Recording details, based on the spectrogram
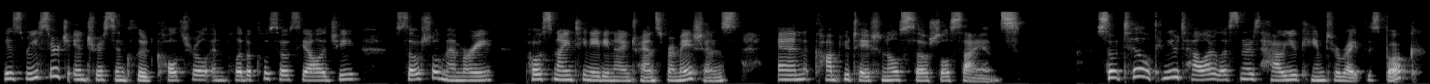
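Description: A woman's voice: mid-range voice, moderate pace, darkish tone. A woman, an oral historian, hosting an interview, reading the guest's introduction and asking questions. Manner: friendly, reads introduction then asks questions. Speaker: podcast host, oral historian.

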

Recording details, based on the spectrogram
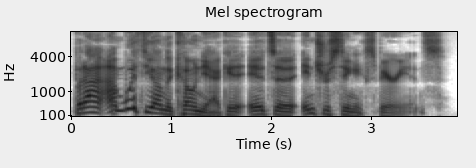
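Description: A man's voice: fairly high pitch, wildly swooping pitch, fairly quick, darkish tone, dry recording. A man co-hosting a podcast in casual chat, with a dry, sarcastic humor and a habit of repeating words as he starts a thought. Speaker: podcast co-host.

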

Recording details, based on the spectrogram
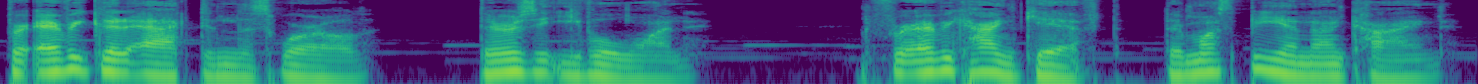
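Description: A man voicing a thin, sinister male Christmas monster with a hissing, snake-like voice, louder than his narration. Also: fairly low pitch, normal speed, no echo, faint music behind, lightly acted. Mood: menacing.

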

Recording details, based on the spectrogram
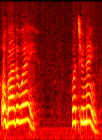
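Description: Brisk young lady ranch boss. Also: sits high, expressive, dull audio. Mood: businesslike. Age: young adult. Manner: brisk, assertive, clipped. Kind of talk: 1940s-1950s Western radio drama acting.

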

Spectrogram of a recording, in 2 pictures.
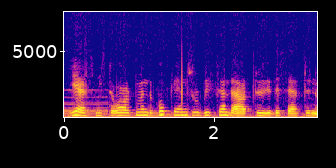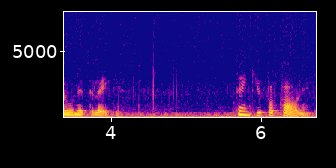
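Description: A woman's voice: mid-range voice, normal speed, mellow, faint music behind, natural voice, poor audio. An actress playing a middle-aged, genteel shopkeeping mother with polite, careful restraint in 1940s radio drama. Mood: polite, subdued. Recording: old radio recording with faint noise.

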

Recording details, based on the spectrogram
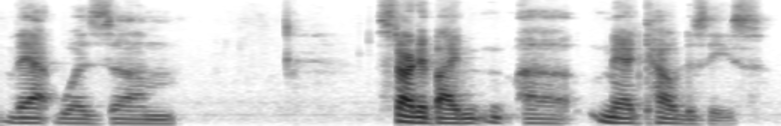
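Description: Man, co-host, halting explanations, ums and uhs, casual chat. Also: lowish voice, steady tone, fairly bright tone. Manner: hesitant, many ums and restarts, explaining.

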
